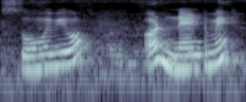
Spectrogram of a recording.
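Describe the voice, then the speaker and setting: A woman's voice: fairly high pitch, expressive, slow pace, dull audio. A woman teaching, patiently spelling out sounds and breaking words into parts. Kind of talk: explaining to students.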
